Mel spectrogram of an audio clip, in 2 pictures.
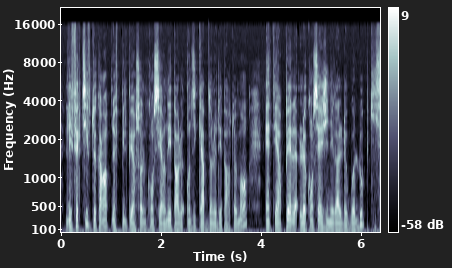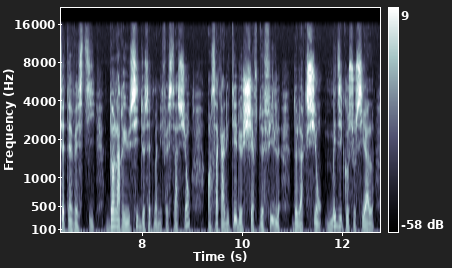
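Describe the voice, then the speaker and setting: Guy doing a news voice-over, lowish voice, dead dry studio sound, reads it slow and formal. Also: no room sound. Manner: measured, formal reading. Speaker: voice-over narrator. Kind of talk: scripted news narration.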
